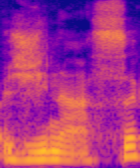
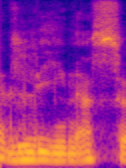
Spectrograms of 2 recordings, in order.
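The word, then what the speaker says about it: Llinás: che si chiama Mariano Ginas, credo si pronunci in argentino, ha la doppia L iniziale, Linas, noi lo leggeremmo in italiano,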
